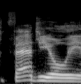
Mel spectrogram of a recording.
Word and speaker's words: Fagioli: You know, it's Fagioli is the way we say it, but lots of people say Fagioli and every other variable of that.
